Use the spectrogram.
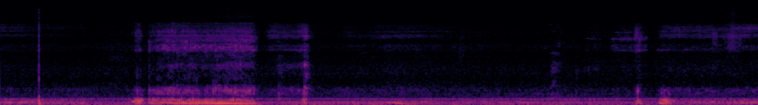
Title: Snoring Puppy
